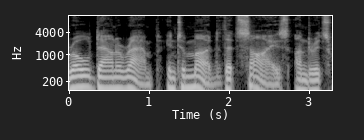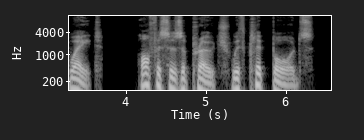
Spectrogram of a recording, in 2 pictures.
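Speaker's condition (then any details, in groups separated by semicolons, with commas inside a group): No condition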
